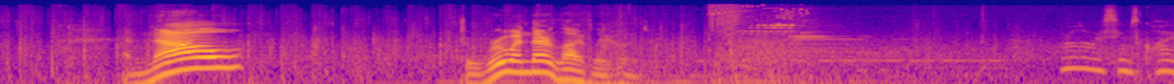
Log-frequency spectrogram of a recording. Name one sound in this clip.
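A man exclaims with animation into a close microphone.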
